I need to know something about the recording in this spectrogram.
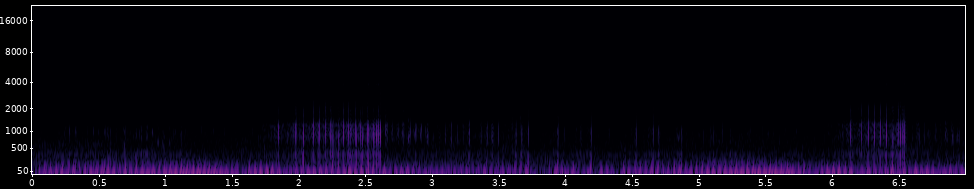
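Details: Massaged male kitten Yumak keeps up a soft, even purring rumble, while hand strokes through his fur add rustling bursts, a longer one early and a short one near the end.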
